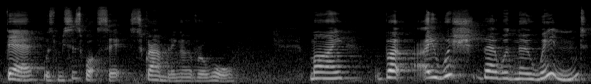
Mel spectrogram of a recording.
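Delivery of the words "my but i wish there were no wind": slow, higher, louder lament; plaintive. A narrator's reading. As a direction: complain plaintively, drawing out the words. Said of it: "Missus Watsit said plaintively".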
